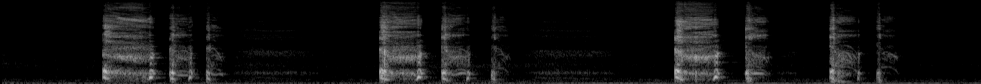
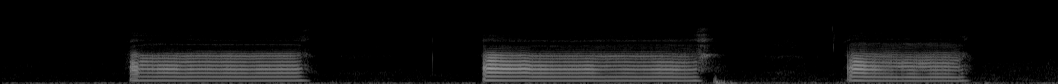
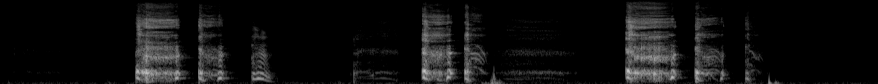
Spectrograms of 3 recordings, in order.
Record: three_cough_length: 9.8 s
three_cough_amplitude: 15045
three_cough_signal_mean_std_ratio: 0.38
exhalation_length: 10.6 s
exhalation_amplitude: 4394
exhalation_signal_mean_std_ratio: 0.55
cough_length: 8.8 s
cough_amplitude: 19558
cough_signal_mean_std_ratio: 0.36
survey_phase: alpha (2021-03-01 to 2021-08-12)
age: 18-44
gender: Female
wearing_mask: 'No'
symptom_cough_any: true
symptom_fatigue: true
symptom_change_to_sense_of_smell_or_taste: true
symptom_loss_of_taste: true
smoker_status: Ex-smoker
respiratory_condition_asthma: false
respiratory_condition_other: false
recruitment_source: Test and Trace
submission_delay: 2 days
covid_test_result: Positive
covid_test_method: RT-qPCR
covid_ct_value: 18.1
covid_ct_gene: ORF1ab gene
covid_ct_mean: 18.5
covid_viral_load: 860000 copies/ml
covid_viral_load_category: Low viral load (10K-1M copies/ml)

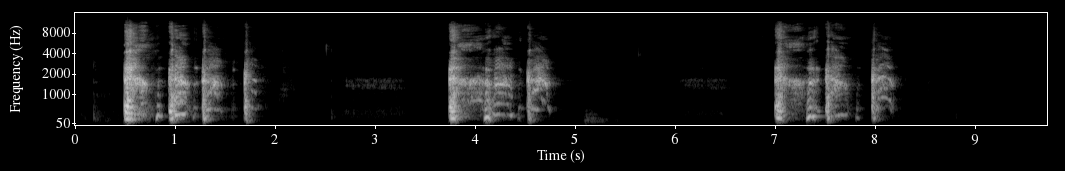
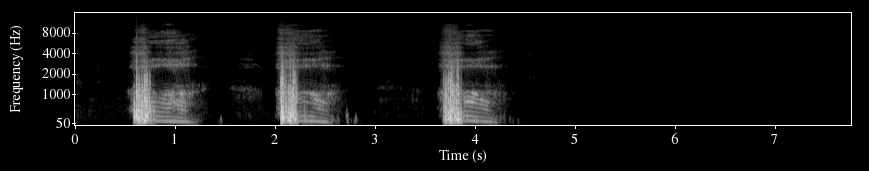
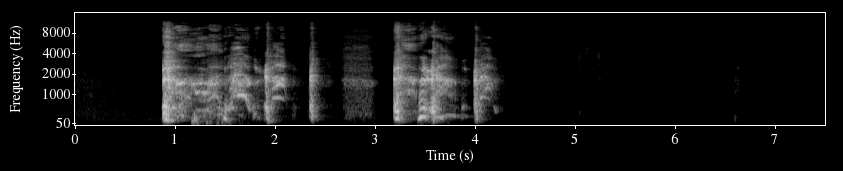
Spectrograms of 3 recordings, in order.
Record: three_cough_length: 9.7 s
three_cough_amplitude: 30831
three_cough_signal_mean_std_ratio: 0.32
exhalation_length: 7.8 s
exhalation_amplitude: 32768
exhalation_signal_mean_std_ratio: 0.23
cough_length: 7.5 s
cough_amplitude: 28929
cough_signal_mean_std_ratio: 0.35
survey_phase: beta (2021-08-13 to 2022-03-07)
age: 45-64
gender: Male
wearing_mask: 'No'
symptom_cough_any: true
symptom_new_continuous_cough: true
symptom_runny_or_blocked_nose: true
symptom_shortness_of_breath: true
symptom_abdominal_pain: true
symptom_fatigue: true
symptom_headache: true
symptom_change_to_sense_of_smell_or_taste: true
symptom_loss_of_taste: true
smoker_status: Ex-smoker
respiratory_condition_asthma: false
respiratory_condition_other: false
recruitment_source: Test and Trace
submission_delay: 2 days
covid_test_result: Positive
covid_test_method: LFT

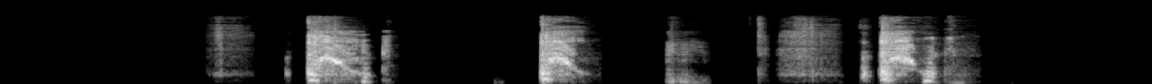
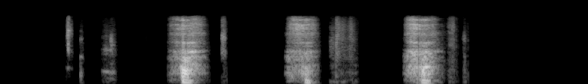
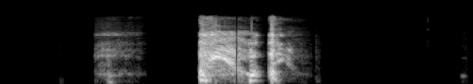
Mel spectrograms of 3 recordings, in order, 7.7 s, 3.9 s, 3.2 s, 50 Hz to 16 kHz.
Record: three_cough_length: 7.7 s
three_cough_amplitude: 31808
three_cough_signal_mean_std_ratio: 0.28
exhalation_length: 3.9 s
exhalation_amplitude: 27338
exhalation_signal_mean_std_ratio: 0.25
cough_length: 3.2 s
cough_amplitude: 28817
cough_signal_mean_std_ratio: 0.29
survey_phase: beta (2021-08-13 to 2022-03-07)
age: 45-64
gender: Male
wearing_mask: 'No'
symptom_cough_any: true
symptom_runny_or_blocked_nose: true
symptom_sore_throat: true
symptom_fatigue: true
symptom_headache: true
smoker_status: Never smoked
respiratory_condition_asthma: true
respiratory_condition_other: false
recruitment_source: Test and Trace
submission_delay: 2 days
covid_test_result: Positive
covid_test_method: LFT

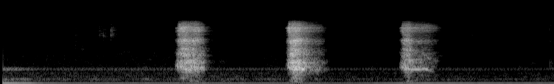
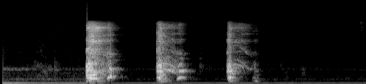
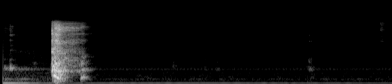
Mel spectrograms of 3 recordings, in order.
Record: exhalation_length: 5.5 s
exhalation_amplitude: 32768
exhalation_signal_mean_std_ratio: 0.33
three_cough_length: 3.7 s
three_cough_amplitude: 32768
three_cough_signal_mean_std_ratio: 0.33
cough_length: 3.9 s
cough_amplitude: 32768
cough_signal_mean_std_ratio: 0.21
survey_phase: beta (2021-08-13 to 2022-03-07)
age: 45-64
gender: Female
wearing_mask: 'No'
symptom_none: true
smoker_status: Never smoked
respiratory_condition_asthma: false
respiratory_condition_other: false
recruitment_source: REACT
submission_delay: 3 days
covid_test_result: Negative
covid_test_method: RT-qPCR
influenza_a_test_result: Negative
influenza_b_test_result: Negative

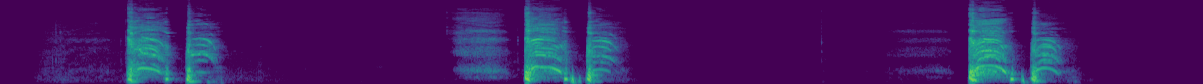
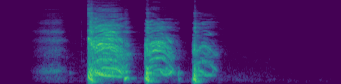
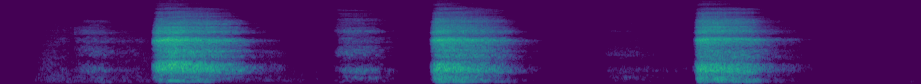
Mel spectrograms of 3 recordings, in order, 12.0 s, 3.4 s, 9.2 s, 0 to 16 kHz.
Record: three_cough_length: 12.0 s
three_cough_amplitude: 16299
three_cough_signal_mean_std_ratio: 0.29
cough_length: 3.4 s
cough_amplitude: 15446
cough_signal_mean_std_ratio: 0.38
exhalation_length: 9.2 s
exhalation_amplitude: 4867
exhalation_signal_mean_std_ratio: 0.38
survey_phase: beta (2021-08-13 to 2022-03-07)
age: 18-44
gender: Male
wearing_mask: 'No'
symptom_none: true
symptom_onset: 5 days
smoker_status: Never smoked
respiratory_condition_asthma: true
respiratory_condition_other: false
recruitment_source: REACT
submission_delay: 1 day
covid_test_result: Negative
covid_test_method: RT-qPCR
influenza_a_test_result: Negative
influenza_b_test_result: Negative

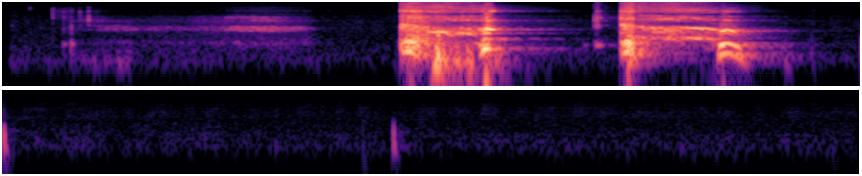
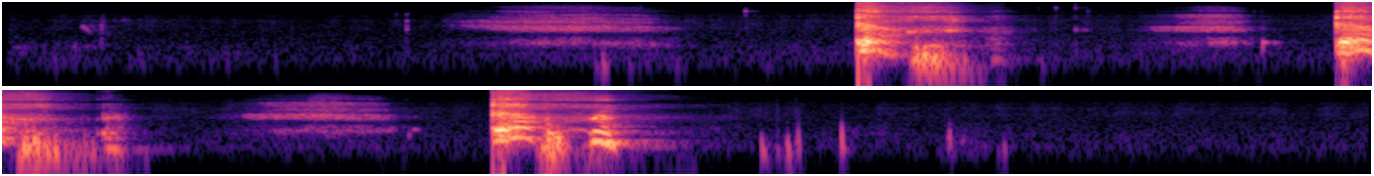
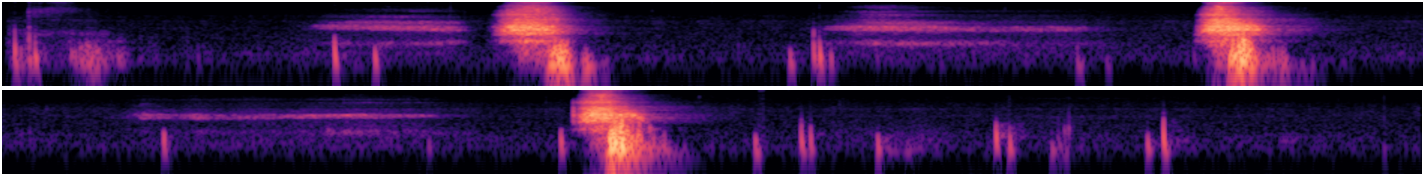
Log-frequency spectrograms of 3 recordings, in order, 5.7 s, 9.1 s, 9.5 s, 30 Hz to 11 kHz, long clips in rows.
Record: cough_length: 5.7 s
cough_amplitude: 32768
cough_signal_mean_std_ratio: 0.25
three_cough_length: 9.1 s
three_cough_amplitude: 32768
three_cough_signal_mean_std_ratio: 0.22
exhalation_length: 9.5 s
exhalation_amplitude: 32766
exhalation_signal_mean_std_ratio: 0.21
survey_phase: beta (2021-08-13 to 2022-03-07)
age: 45-64
gender: Female
wearing_mask: 'No'
symptom_none: true
smoker_status: Never smoked
respiratory_condition_asthma: false
respiratory_condition_other: false
recruitment_source: REACT
submission_delay: 1 day
covid_test_result: Negative
covid_test_method: RT-qPCR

